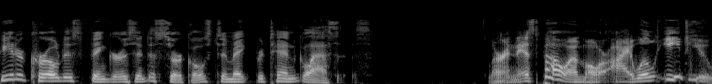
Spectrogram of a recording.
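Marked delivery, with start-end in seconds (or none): 4.9-7.1 playful, growling monster voice, bear-like. Peter, making pretend glasses with his fingers, growls at the others. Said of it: "he growled".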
